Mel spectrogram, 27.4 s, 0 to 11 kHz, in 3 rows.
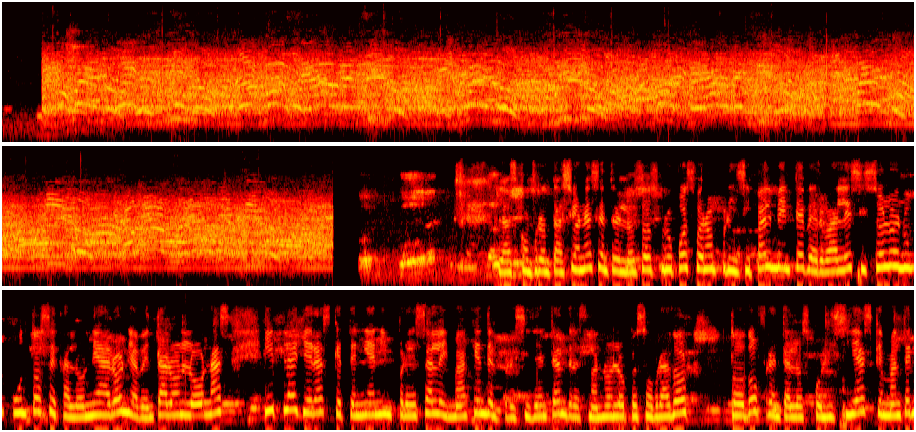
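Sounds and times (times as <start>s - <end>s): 
protest crowd chanting slogans in front of the Judicial Power building in Mexico: 0.4s - 12.4s
speech: 14.2s - 27.3s.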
